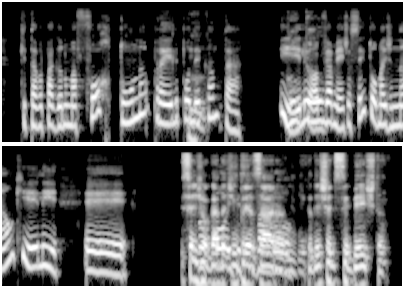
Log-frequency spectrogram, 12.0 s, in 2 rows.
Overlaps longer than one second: present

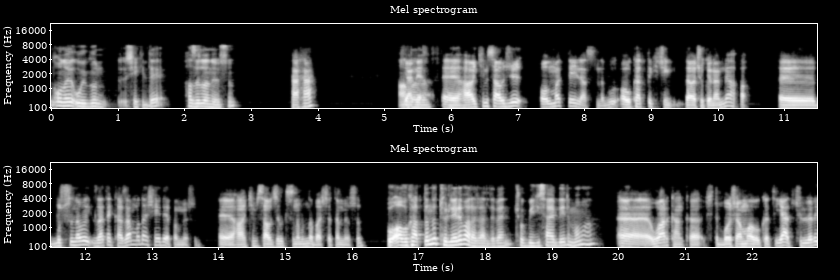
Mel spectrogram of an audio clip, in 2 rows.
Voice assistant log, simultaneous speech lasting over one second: none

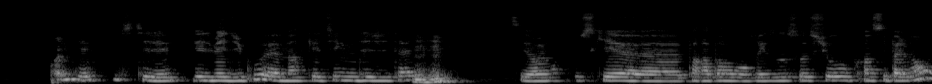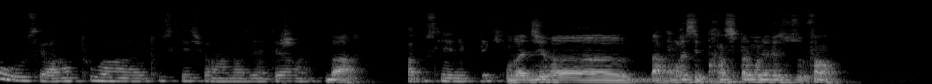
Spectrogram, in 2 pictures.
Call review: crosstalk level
none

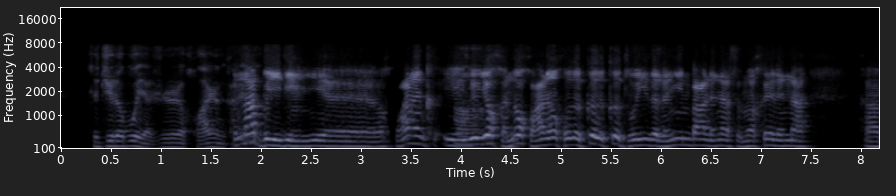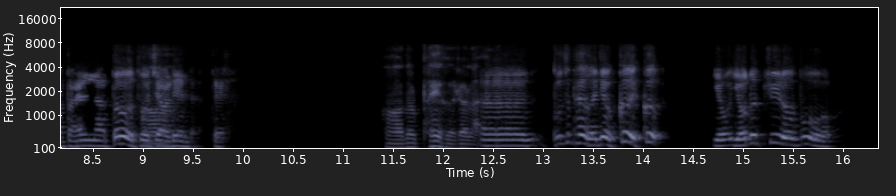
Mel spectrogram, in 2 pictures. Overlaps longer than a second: none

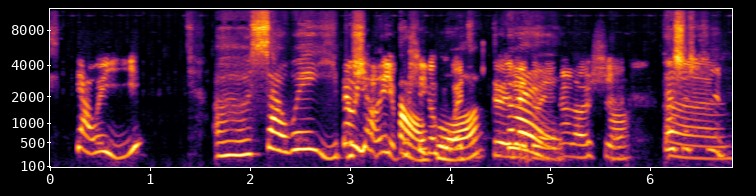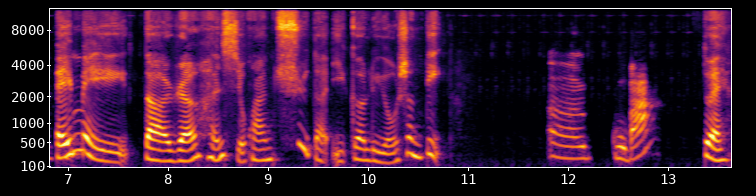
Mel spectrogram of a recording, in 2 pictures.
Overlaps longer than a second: present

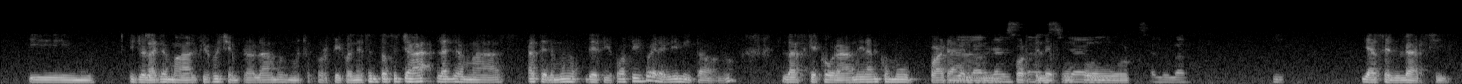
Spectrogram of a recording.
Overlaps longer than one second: present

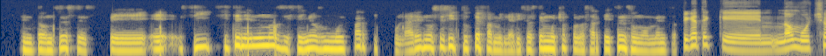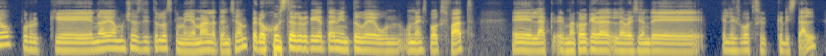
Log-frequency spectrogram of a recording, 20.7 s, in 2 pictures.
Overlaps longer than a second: none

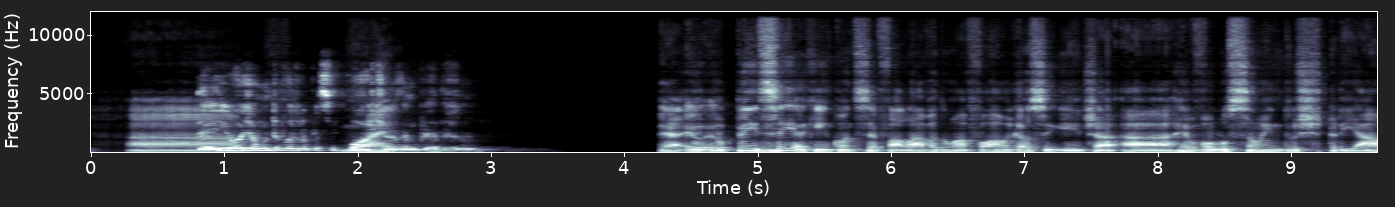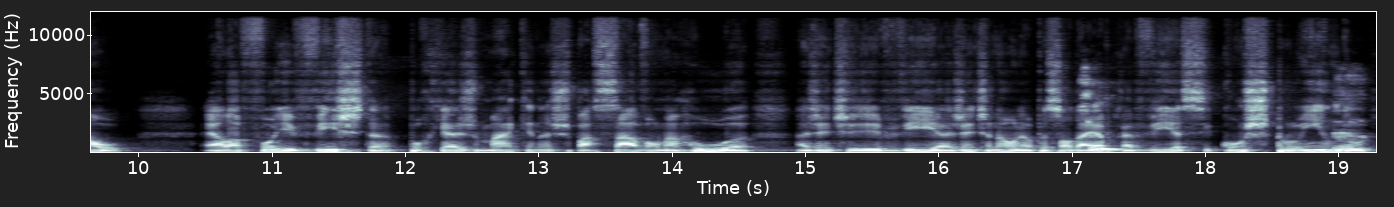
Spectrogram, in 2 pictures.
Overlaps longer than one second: none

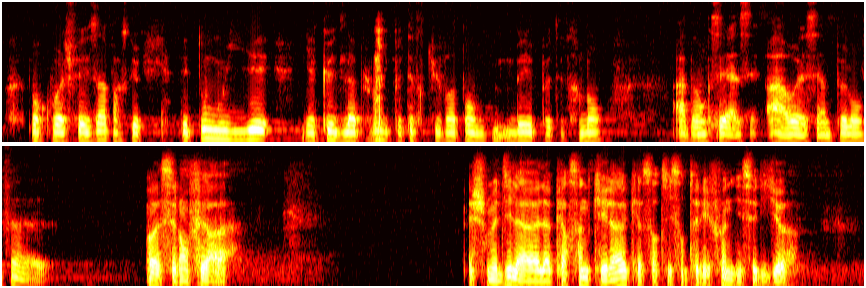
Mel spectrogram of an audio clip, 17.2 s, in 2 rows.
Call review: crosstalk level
none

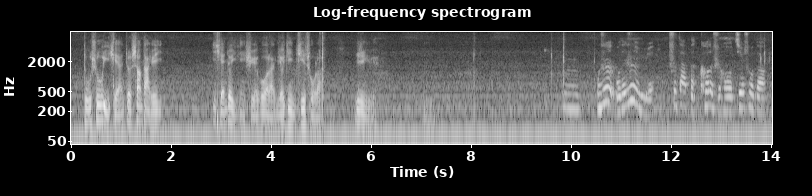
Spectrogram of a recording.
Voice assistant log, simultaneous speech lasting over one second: none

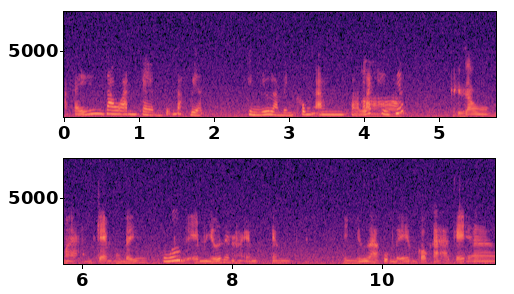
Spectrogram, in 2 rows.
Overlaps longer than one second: none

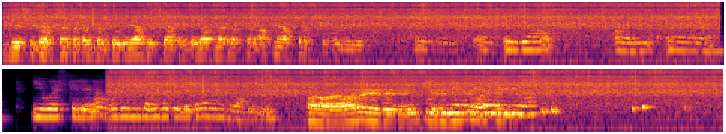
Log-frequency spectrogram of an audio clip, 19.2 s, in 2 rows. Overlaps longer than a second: present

